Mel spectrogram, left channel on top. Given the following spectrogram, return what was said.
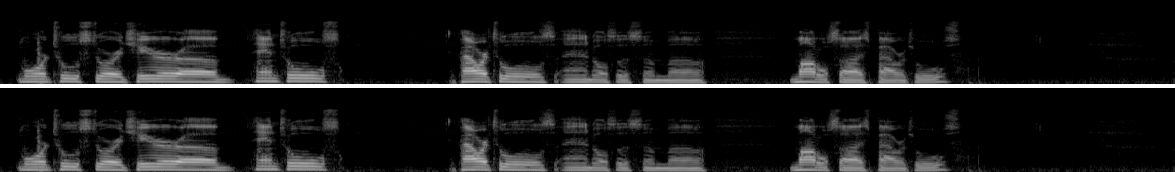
More tool storage here, hand tools, power tools, and also some model size power tools.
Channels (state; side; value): identical; both; correlation 1.00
